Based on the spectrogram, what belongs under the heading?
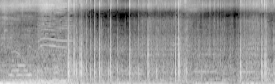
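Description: Fireworks going off in quick succession: a rapid, irregular string of bangs and crackles that starts about a second in.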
